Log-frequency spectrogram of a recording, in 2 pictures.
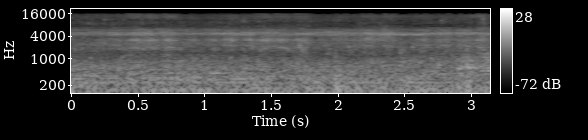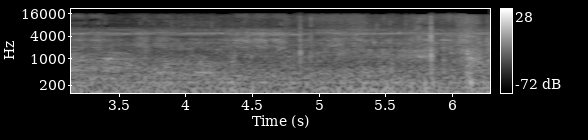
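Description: Outdoors on a starry night, gentle water laps in a steady, continuous wash with a low rumble underneath, while crickets chirp constantly in a thin high drone. No voices are heard.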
